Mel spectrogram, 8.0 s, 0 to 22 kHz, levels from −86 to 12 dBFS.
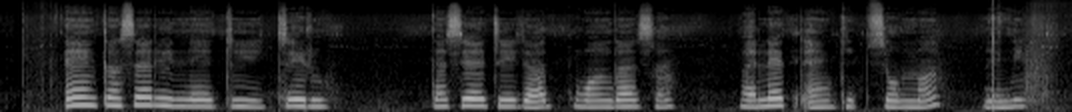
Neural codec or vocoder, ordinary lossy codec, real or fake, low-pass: codec, 44.1 kHz, 1.7 kbps, Pupu-Codec; none; fake; none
